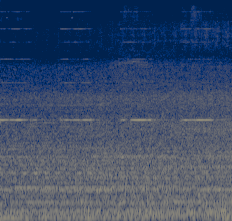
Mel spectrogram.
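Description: A diesel truck backs in with its reversing alarm beeping steadily in a regular pulse over a constant engine rumble and broadband noise, moderately loud throughout.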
